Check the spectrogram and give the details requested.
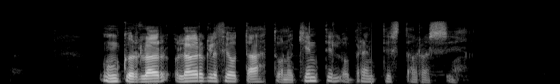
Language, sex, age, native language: Icelandic, male, 50-59, Icelandic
